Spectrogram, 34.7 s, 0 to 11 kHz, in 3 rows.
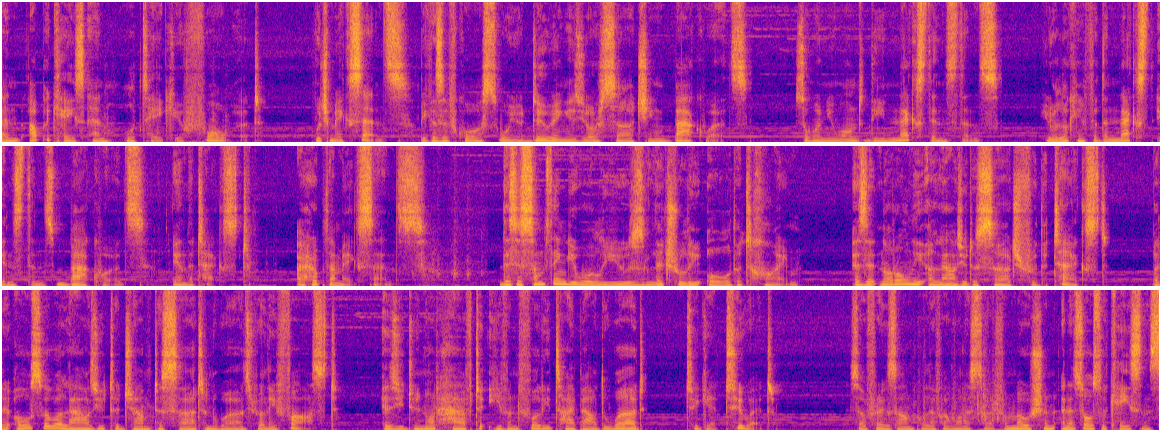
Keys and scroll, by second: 1.6 shift+n, 14.3 typing, 15.7 shift+i, 16.1 Escape, 25.0 Escape, 32.0-33.5 typing.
